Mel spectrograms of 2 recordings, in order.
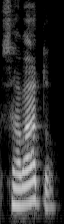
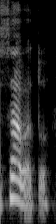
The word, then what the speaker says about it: Sábato: el túnel de sábato sabato en general pero sabato así se pronuncia no es una palabra esdrújula pero en Venezuela la convirtieron en esdrújula y todo el mundo dice sábato Entonces voy como todavía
